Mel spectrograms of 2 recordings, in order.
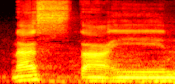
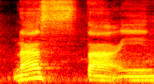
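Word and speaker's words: نستعين: Nasta'in seperti bilang nanas ya, langsung ngerti dia kalau bilang nanas. nastain. Nah, terus innya jangan i bukan a i u tapi a i u nastain tekan ya di tenggorokan tengahnya kayak orang ngeden nastain ya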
